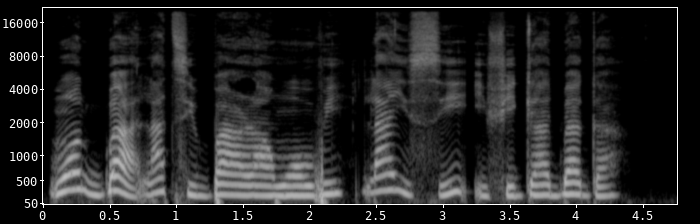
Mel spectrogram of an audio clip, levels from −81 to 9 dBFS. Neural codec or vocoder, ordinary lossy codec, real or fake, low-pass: vocoder, 48 kHz, 128 mel bands, Vocos; none; fake; none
